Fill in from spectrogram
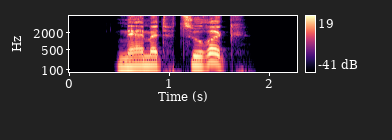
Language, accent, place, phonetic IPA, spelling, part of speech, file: German, Germany, Berlin, [ˌnɛːmət t͡suˈʁʏk], nähmet zurück, verb, De-nähmet zurück.ogg
- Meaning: second-person plural subjunctive II of zurücknehmen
